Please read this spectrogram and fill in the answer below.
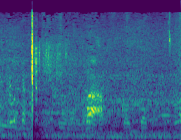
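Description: A single sharp slap of a hand or arm strike landing in hand-to-hand sparring, about half a second in. A short shout from the watching crowd follows about a second later.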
